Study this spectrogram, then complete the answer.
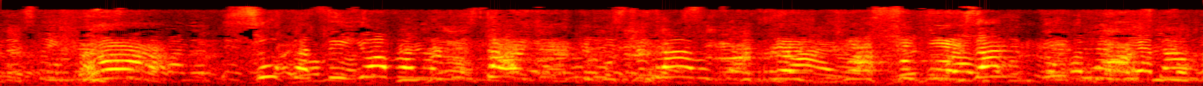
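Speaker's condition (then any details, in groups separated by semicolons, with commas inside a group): No condition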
